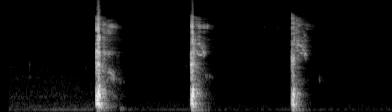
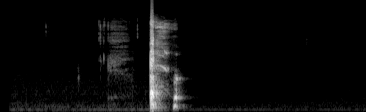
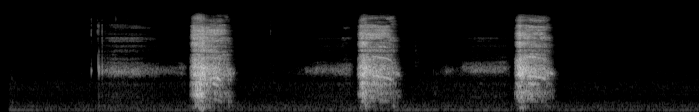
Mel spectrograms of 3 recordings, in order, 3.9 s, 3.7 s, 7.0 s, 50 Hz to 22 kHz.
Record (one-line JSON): {"three_cough_length": "3.9 s", "three_cough_amplitude": 32768, "three_cough_signal_mean_std_ratio": 0.17, "cough_length": "3.7 s", "cough_amplitude": 32768, "cough_signal_mean_std_ratio": 0.14, "exhalation_length": "7.0 s", "exhalation_amplitude": 16084, "exhalation_signal_mean_std_ratio": 0.33, "survey_phase": "beta (2021-08-13 to 2022-03-07)", "age": "18-44", "gender": "Female", "wearing_mask": "No", "symptom_fatigue": true, "symptom_headache": true, "symptom_onset": "13 days", "smoker_status": "Never smoked", "respiratory_condition_asthma": false, "respiratory_condition_other": false, "recruitment_source": "REACT", "submission_delay": "2 days", "covid_test_result": "Negative", "covid_test_method": "RT-qPCR", "influenza_a_test_result": "Negative", "influenza_b_test_result": "Negative"}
